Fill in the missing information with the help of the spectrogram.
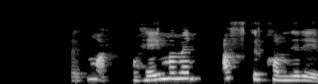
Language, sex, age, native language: Icelandic, female, 50-59, Icelandic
